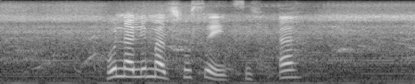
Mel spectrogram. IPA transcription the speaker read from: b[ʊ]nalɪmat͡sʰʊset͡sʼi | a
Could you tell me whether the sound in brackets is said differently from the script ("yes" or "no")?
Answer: no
